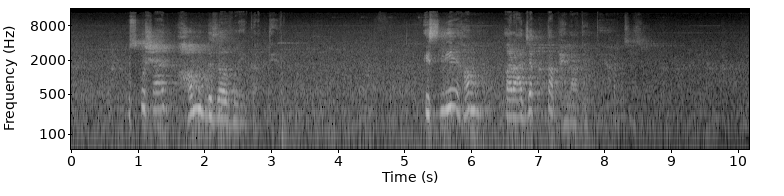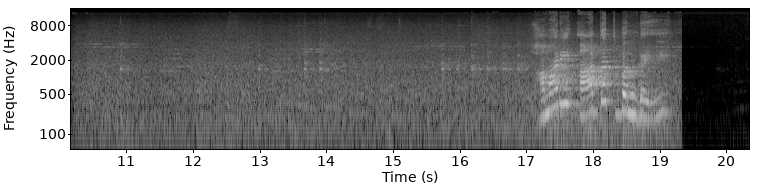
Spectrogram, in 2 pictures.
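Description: A man speaks with animation through a microphone in a room with a slight echo.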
